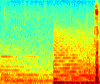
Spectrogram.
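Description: Background score: a sustained chord fades away, then a new, lower held chord with a deep bass note comes in about a second in.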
